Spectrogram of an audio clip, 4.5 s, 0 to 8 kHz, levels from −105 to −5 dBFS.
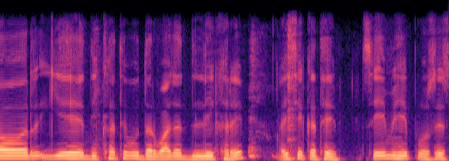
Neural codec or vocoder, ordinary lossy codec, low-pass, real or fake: none; none; 7.2 kHz; real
